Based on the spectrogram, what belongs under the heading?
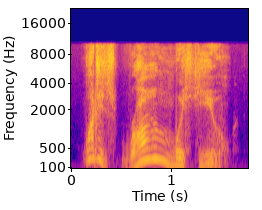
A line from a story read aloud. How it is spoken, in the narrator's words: she hissed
